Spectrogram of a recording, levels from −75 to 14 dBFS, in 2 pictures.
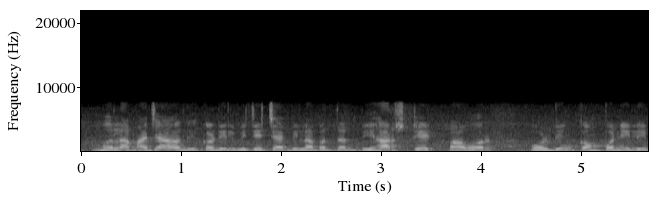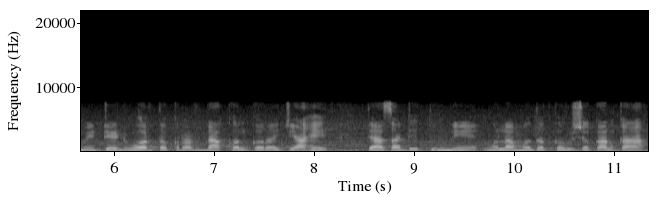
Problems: constant background noise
